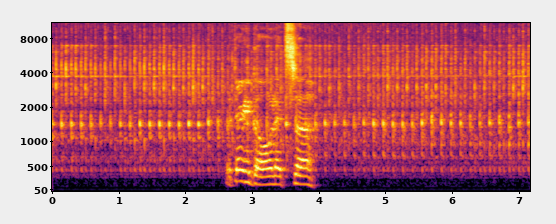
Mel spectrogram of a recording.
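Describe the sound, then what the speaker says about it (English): Louis Heinrici's smallest hot air engine, a Victorian-era model, runs with a steady fast mechanical ticking throughout, briefly overlaid by someone speaking in the middle. "Lewis Heinrici's smallest engine that he made."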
